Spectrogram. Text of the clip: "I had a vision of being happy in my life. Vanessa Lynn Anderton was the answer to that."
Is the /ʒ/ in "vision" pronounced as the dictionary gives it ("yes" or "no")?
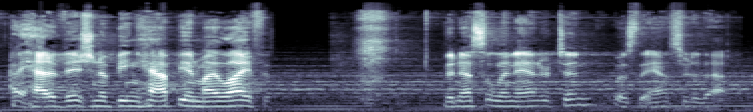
yes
